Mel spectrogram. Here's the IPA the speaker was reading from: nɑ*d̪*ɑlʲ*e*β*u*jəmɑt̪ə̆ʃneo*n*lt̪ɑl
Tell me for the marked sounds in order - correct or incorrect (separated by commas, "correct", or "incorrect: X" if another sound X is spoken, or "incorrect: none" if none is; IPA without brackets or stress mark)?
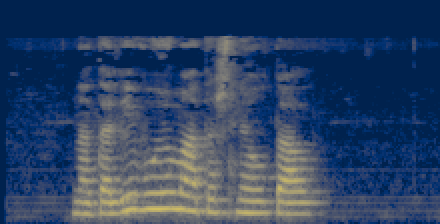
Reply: incorrect: t̪, incorrect: i, correct, incorrect: none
